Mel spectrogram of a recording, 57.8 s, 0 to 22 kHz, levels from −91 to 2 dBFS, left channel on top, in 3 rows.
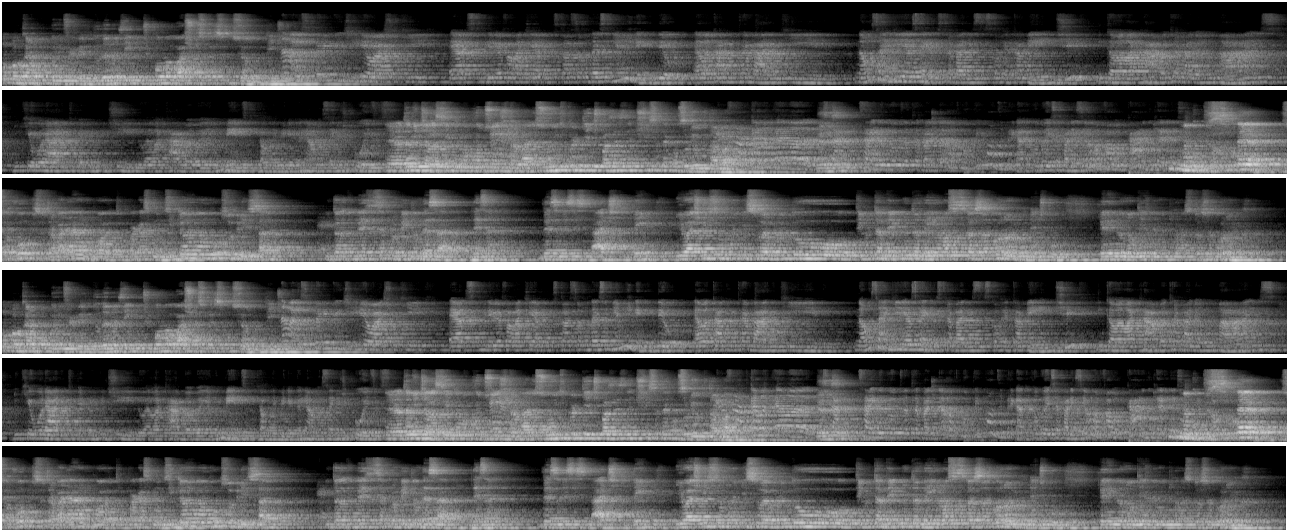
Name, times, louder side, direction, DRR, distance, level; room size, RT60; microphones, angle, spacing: voice 1, 0.1-4.2 25.0-30.3 31.5-31.8 36.8-38.1 38.4-42.7 43.4-46.0 46.6-57.2, equal, 25° right, -7 dB, 4.4 m, -24 dB
voice 2, 4.1-6.4 6.7-10.1 10.4-12.3 12.8-25.1 26.6-27.0 29.5-29.6 29.9-31.9 32.2-37.9 43.2-43.5, right 1 dB, 85° right, -4 dB, 3.9 m, -34 dB
20.0 x 12.0 x 6.1 m, 2.4 s
head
